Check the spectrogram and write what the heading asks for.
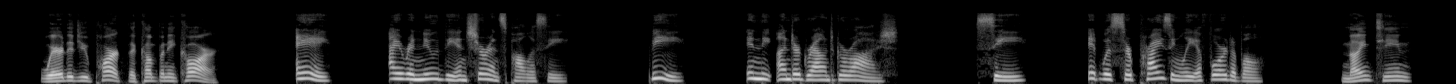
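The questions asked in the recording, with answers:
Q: Where did you park the company car?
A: B: In the underground garage.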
